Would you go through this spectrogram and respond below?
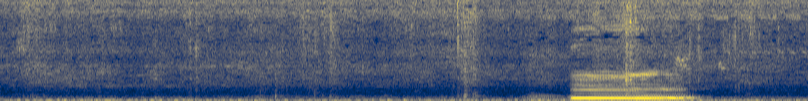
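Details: Cow out grazing on grass gives a single short moo, about half a second long, with a bright, slightly falling tone late in the recording. Low rumbling background noise runs throughout, with faint rustles before the call.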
